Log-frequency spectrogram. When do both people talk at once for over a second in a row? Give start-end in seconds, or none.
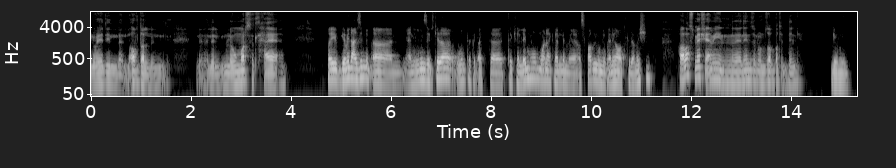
none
